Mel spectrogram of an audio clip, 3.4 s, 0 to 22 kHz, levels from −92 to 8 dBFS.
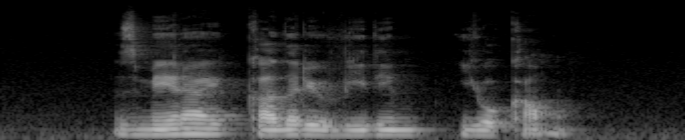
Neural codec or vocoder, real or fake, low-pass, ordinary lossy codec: none; real; 19.8 kHz; none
